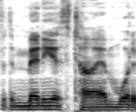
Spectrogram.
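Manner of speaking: ordinary delivery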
